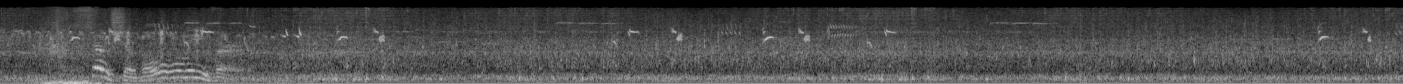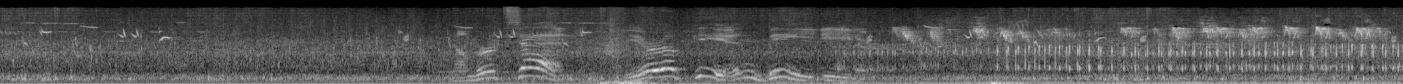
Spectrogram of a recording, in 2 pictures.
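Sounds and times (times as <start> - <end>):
steady rushing noise: 0.0 - 1.4, 19.6 - 21.4
small birds chirping: 0.0 - 4.2, 17.9 - 28.0.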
